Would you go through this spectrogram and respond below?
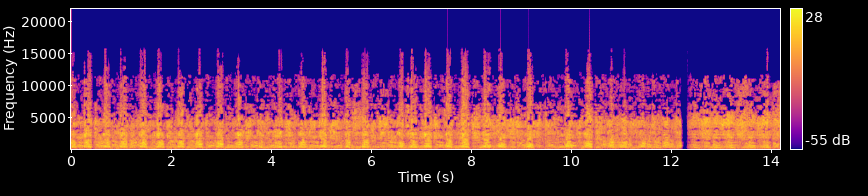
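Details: Tibetan mastiffs, giant dogs in China, barking in a dense, continuous run of overlapping deep barks that keep up steadily with only a brief gap near the end.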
